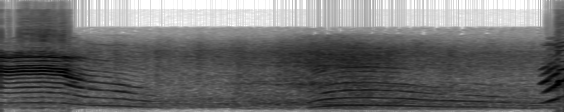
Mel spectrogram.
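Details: Cats fighting in anger: a short loud wail falls away into a low, hissing, noisy growl that swells and fades, then a sharp rising yowl breaks out at the end.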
